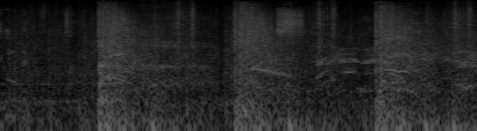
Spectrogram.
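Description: A shotgun fires several loud blasts.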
